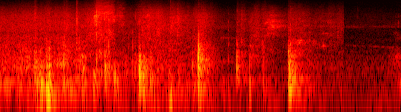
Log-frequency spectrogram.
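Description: A person moving about and handling a car charging cable and connector: a few scattered light knocks and clicks over faint room noise, dying away about three and a half seconds in.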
